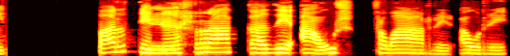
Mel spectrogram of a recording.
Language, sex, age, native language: Icelandic, male, 8, Icelandic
